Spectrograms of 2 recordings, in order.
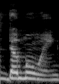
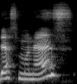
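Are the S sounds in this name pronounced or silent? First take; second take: silent; pronounced. First: The S sounds in both words are silent. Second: The S sounds in both words are pronounced. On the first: The speaker calls it right. "the S is in both words is silent" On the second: The speaker calls it wrong. "It's not Des Moines"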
